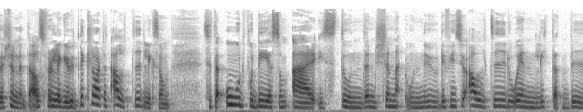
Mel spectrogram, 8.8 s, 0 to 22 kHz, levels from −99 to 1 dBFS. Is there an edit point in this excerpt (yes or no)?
yes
